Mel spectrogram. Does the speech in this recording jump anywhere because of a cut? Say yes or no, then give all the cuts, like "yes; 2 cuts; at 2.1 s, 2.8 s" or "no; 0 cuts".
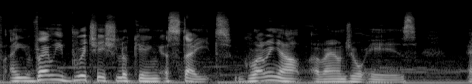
no; 0 cuts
